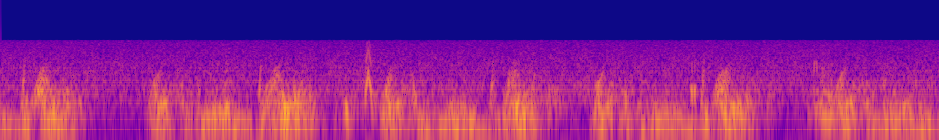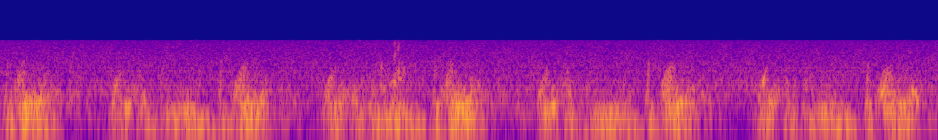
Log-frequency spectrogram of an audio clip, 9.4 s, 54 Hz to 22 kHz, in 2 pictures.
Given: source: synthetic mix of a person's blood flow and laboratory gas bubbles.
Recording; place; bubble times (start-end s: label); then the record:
Doppler ultrasound of blood flow; precordium
1.10-1.21 s: bubbles
1.69-1.98 s: bubbles
3.43-3.51 s: bubbles
4.03-4.21 s: bubbles
6.51-6.75 s: bubbles
From the record:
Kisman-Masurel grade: 122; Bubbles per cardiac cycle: 1 to 2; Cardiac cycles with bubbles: 10 to 50%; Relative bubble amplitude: moderate (0.250 to 0.450); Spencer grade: 2 (many but less than half of the cardiac periods contain bubble signals, singularly or in groups); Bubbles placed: anywhere in the cardiac cycle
